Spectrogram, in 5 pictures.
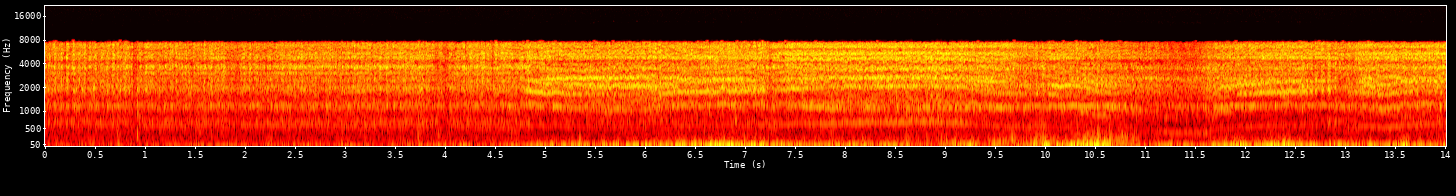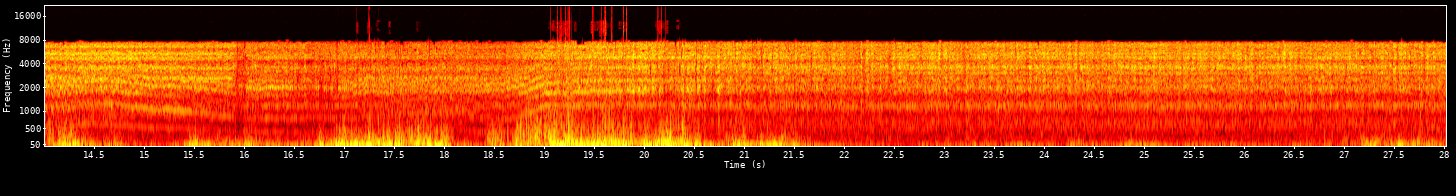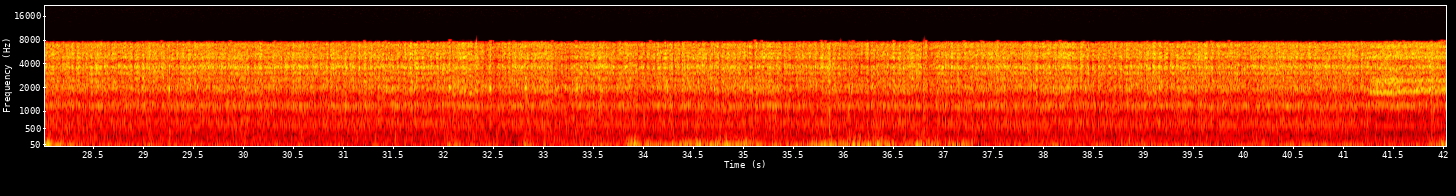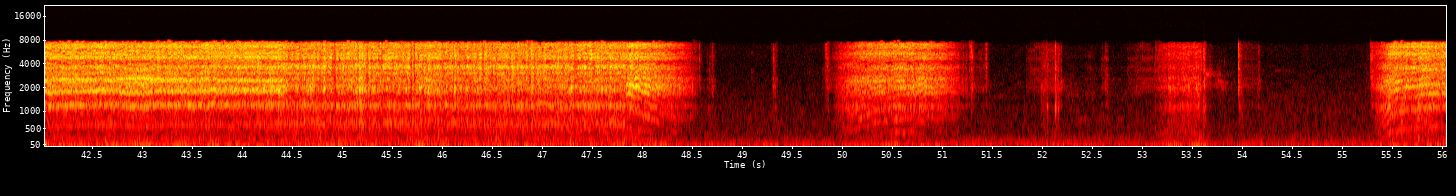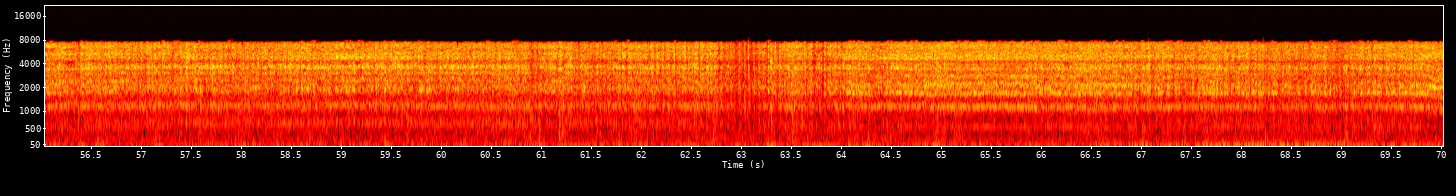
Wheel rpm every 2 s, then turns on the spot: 160, 160, 160, 160, 160, 120, 150, 130, 110, 130, 160, 160, 160, 160, 160, 160, 160, 160, 160, 160, 160, 160, 160, 160, 30, 30, 10, 30, 160, 160, 160, 160, 150, 150, 150.
none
